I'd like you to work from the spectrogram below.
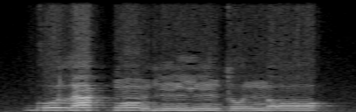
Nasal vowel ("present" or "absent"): present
